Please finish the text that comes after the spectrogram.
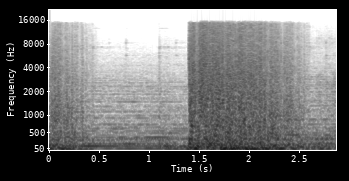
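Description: An explosive-laden FPV drone strikes a military position with a sudden loud blast, followed by a sustained roar and rumble after a quieter lead-in.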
